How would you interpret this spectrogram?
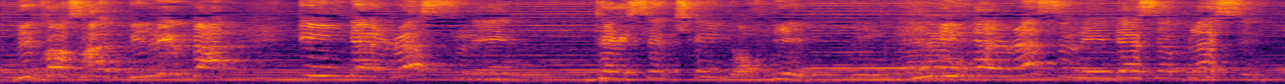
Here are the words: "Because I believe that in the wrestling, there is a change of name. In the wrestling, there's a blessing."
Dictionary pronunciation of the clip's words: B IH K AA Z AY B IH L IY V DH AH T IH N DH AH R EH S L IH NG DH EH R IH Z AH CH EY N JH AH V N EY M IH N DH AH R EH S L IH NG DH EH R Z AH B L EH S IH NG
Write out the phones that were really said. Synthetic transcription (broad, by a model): B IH K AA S AY B IH L IY V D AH T IH N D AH R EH S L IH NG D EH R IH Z AH CH EY N JH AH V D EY IH N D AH R EH S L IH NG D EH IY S AH B L EH S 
